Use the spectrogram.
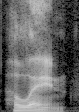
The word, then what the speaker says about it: Helene: Her name is Helene Matthews, and just so you know, it's pronounced Helene.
